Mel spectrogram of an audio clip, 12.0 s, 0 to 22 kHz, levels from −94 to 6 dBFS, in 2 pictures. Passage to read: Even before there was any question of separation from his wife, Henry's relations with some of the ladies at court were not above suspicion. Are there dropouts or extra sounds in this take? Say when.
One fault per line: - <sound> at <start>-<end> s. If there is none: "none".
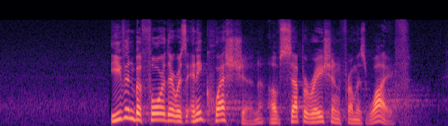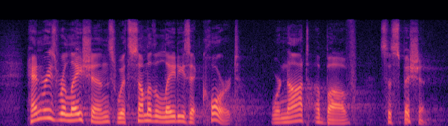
none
